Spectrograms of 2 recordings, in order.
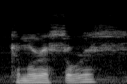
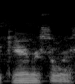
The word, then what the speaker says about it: Camarasaurus: I don't know, speaking of Camarasaurus, I like to say Camarasaurus because it's literally spelled the same. But they say it Camarasaurus. You can pronounce it however you want, but that's Camarasaurus.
